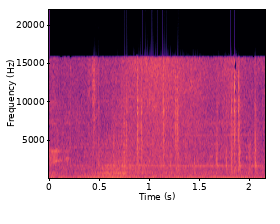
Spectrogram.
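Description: Ford Sierra Cosworth's turbocharged four-cylinder engine running at low revs, heard from inside the cabin; its pitch rises slightly and settles back about a second in.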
